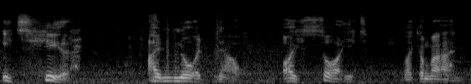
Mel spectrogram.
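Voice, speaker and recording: A man plays a superstitious sailor in a radio drama, haunted and close to madness. His speech is slow, halting and full of dread, with faint noise behind it. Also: medium pitch, big pitch swings. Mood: haunted, obsessive. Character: haunted, superstitious male ship's mate sliding into madness. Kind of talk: radio play acting.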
